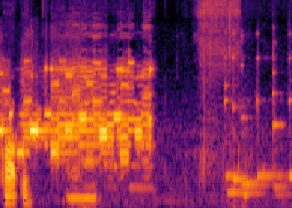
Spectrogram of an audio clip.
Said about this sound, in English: Oh Jesus Christ! Sorry. my phone rings, and then if I ignore it on my phone, it goes to my iPad. I don't know how to stop that from happening.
